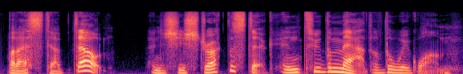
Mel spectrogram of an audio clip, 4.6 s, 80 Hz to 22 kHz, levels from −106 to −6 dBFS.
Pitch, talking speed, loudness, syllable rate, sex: 160 Hz, 195 wpm, -21 LUFS, 4.6 syllables/s, male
